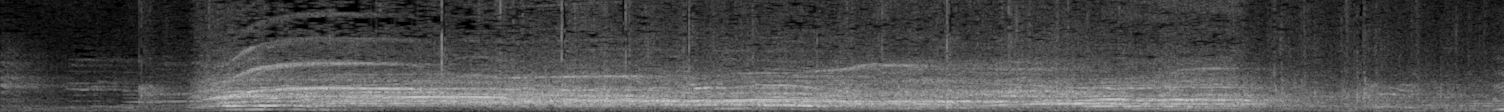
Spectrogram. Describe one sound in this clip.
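A group of young people sings loudly in a large hall.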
